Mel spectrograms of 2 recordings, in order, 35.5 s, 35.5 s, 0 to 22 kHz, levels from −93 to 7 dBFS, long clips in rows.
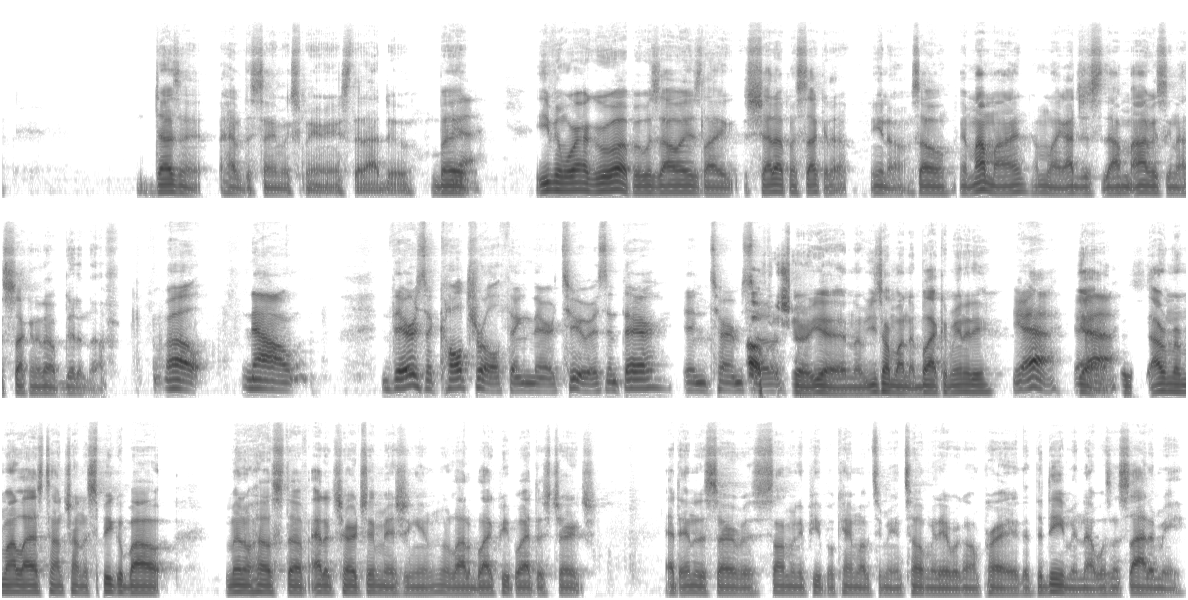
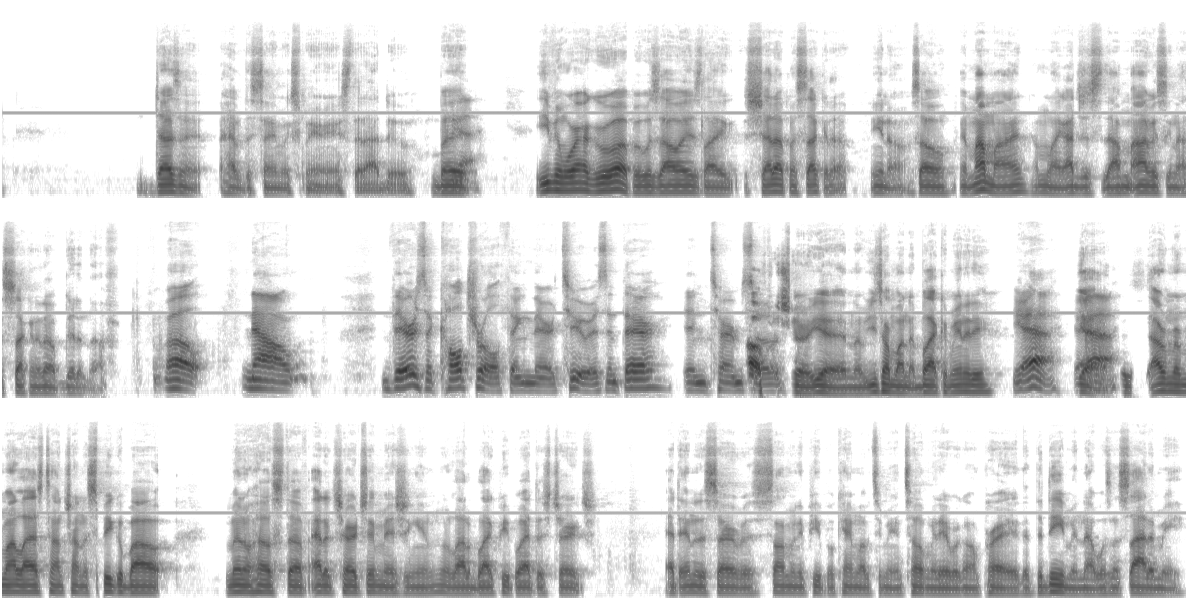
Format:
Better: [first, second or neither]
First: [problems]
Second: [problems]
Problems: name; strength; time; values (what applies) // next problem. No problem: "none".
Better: first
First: none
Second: high-pitched whine; faint; throughout; 2.5 kHz, 30 dB below the speech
